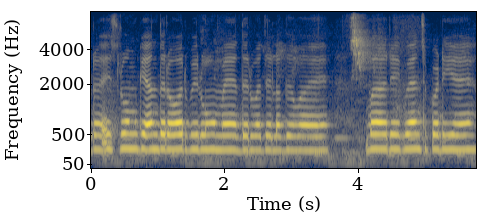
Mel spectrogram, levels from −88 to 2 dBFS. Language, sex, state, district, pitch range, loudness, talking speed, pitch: Hindi, female, Rajasthan, Bikaner, 240-255 Hz, -14 LUFS, 185 wpm, 250 Hz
